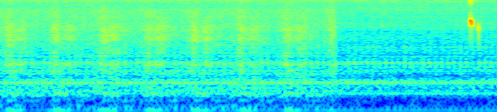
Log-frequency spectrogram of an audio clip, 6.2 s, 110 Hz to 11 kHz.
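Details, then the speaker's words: Maytag top-load washer spin cycle with the drain pump on: steady motor hum, pump drone and soft swishes about twice a second as it spins, pauses and repeats about three times before a final fast spin; normal operation. "But it goes through a series of spinning very quickly with the drain on, then it'll actually stop, allow the clothes to sit, any water to come off them that needs to, and it does this about 3 times, and then it just finishes with a very fast spin."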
